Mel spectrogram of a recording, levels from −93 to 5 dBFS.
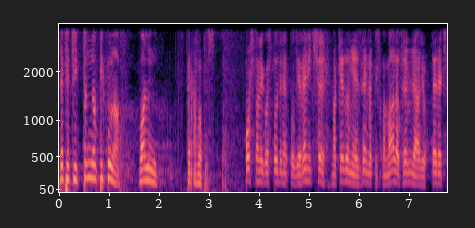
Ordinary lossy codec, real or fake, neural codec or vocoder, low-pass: none; fake; codec, 44.1 kHz, 3.4 kbps, Pupu-Codec; 3.6 kHz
